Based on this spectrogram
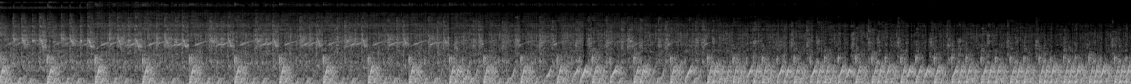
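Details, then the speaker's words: Honda CX500 engine on a bench with no exhaust or cooling, after swapping the crossed coil leads: catches and settles into an even, steady beat at about two pulses a second with no misfire gaps; starts and runs normally. "Good man. So that was a ticket switching around the coils and uh now she starts up like a dream."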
